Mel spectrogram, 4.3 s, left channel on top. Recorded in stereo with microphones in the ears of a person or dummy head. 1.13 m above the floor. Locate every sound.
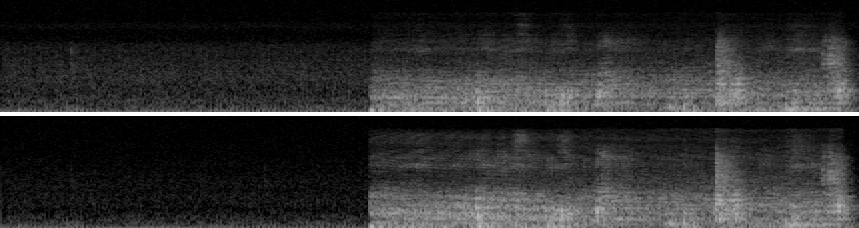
1.8 s footsteps: 55° right (ahead or behind), 1.8 m; by 4.2 s 15° right (ahead or behind), 1.4 m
